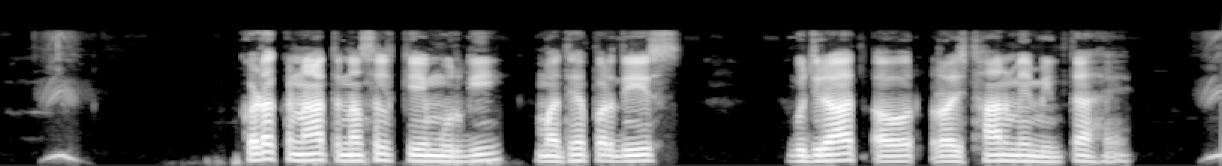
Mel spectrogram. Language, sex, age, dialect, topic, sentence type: Chhattisgarhi, male, 18-24, Northern/Bhandar, agriculture, statement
